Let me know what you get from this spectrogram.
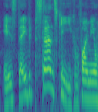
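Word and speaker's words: Pustansky: um and for myself my name is david postansky you can find me on facebook instagram and twitter at david postansky which is spelled p-u-s-t-a-n-s-k-y and you can also get a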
